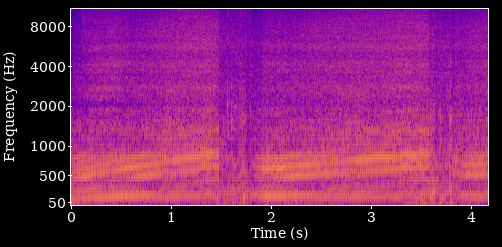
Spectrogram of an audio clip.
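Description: Boosted Subaru BRZ in Need for Speed winding up through the revs in two rising pulls, each broken by a quick shift, with a loud, close engine note throughout.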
